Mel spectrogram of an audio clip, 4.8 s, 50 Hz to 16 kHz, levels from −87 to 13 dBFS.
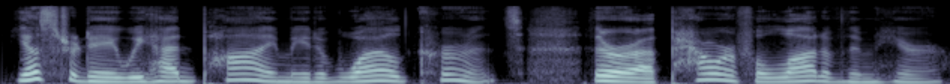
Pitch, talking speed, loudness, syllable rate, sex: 195 Hz, 200 wpm, -18 LUFS, 5.6 syllables/s, female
